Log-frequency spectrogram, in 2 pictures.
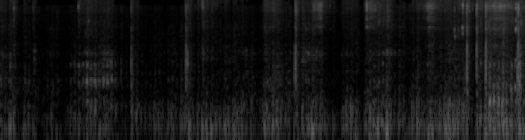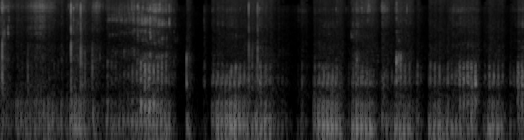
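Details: Sage, a male house cat who has just woken up, purring sleepily: a steady low rumble that swells and fades with each breath, growing louder and rougher in the second half, with faint rustling nearby.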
